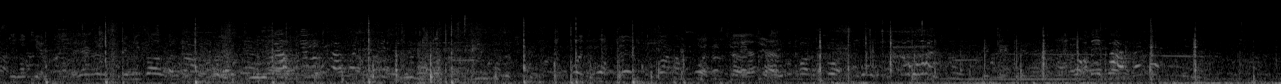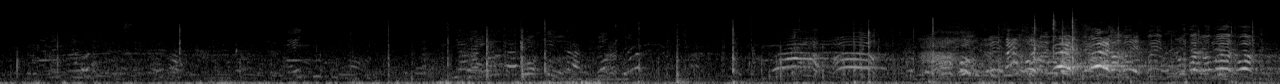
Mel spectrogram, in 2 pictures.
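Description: Men shout and call to each other across an open outdoor field.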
